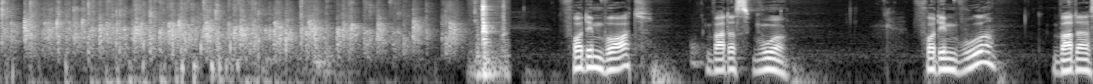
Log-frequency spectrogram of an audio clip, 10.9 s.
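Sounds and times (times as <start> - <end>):
audience applause: 0.0 - 4.7
speech: 5.7 - 8.0, 9.2 - 10.9.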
